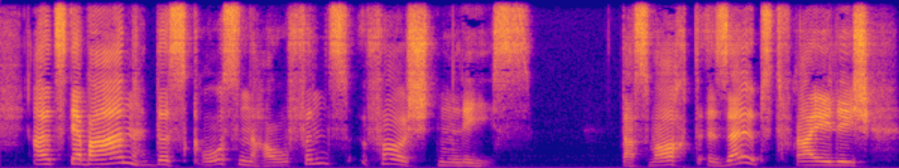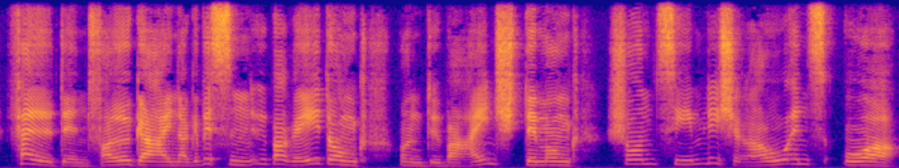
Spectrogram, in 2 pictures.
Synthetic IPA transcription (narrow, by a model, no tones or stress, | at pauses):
ʔalsd̥eːɐvaːndɛsɡ̥ʁoːsn̩ɦaʊfənsfʏɐʃtn̩liːs | d̥asv̥ɔχtzɛlpstfʁ̥aɪlɪɕfɛltɪnfɔlɡəaɪnɐɡəvɪsn̩yːbɐʁeːdʊŋkʊntyːbɐʔaɪnʃtɪmʊŋk | ʃoːnt͡siːmlɪɕʁaʊɪnsʔoːɐ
